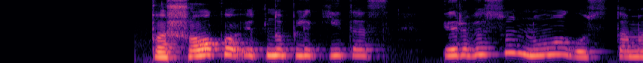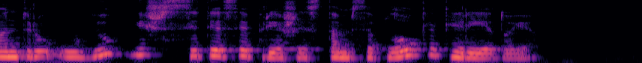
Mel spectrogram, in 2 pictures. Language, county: Lithuanian, Telšiai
